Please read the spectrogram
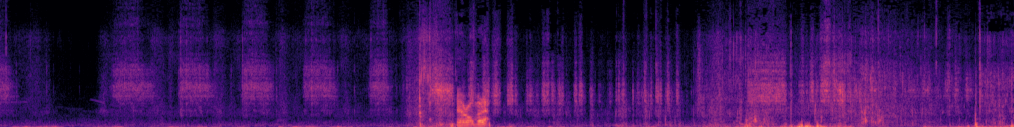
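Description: Fly line being stripped in by hand through the rod guides in short, even pulls, about two a second. A brief wavering pitched vocal sound comes about four and a half seconds in, and low rumbling handling noise on the rod follows in the second half.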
